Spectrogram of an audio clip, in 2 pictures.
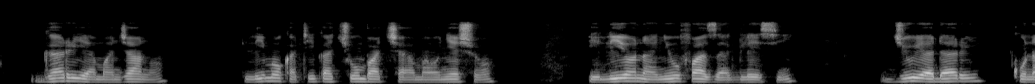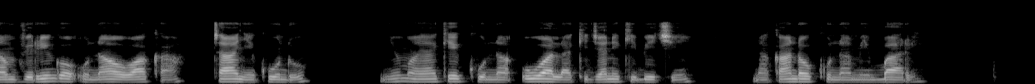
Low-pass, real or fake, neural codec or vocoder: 7.2 kHz; real; none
